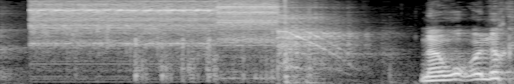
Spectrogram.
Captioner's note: whirring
